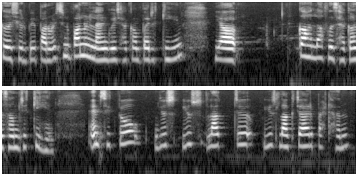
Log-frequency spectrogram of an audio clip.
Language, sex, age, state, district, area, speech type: Kashmiri, female, 30-45, Jammu and Kashmir, Ganderbal, rural, spontaneous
